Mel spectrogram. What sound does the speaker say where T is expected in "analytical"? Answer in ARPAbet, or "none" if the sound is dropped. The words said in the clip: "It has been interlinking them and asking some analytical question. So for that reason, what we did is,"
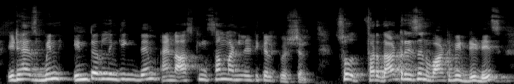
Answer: T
